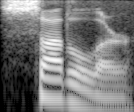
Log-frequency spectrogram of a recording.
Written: subtler

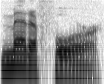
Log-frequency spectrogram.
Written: metaphor

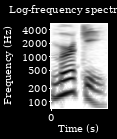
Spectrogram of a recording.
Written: murky

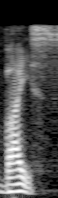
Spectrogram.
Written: vice

